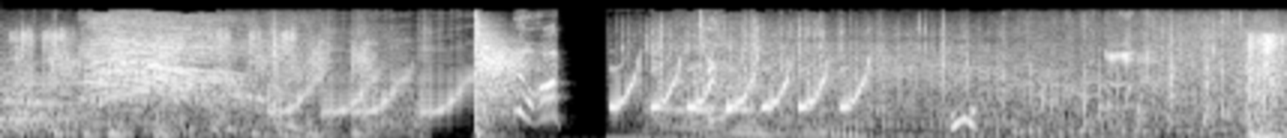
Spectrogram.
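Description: Cartoon soundtrack of wordless, comic character vocalizations with springy boing sound effects over music. The sound drops out for a moment near the middle, then a fast run of ticking noises follows.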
